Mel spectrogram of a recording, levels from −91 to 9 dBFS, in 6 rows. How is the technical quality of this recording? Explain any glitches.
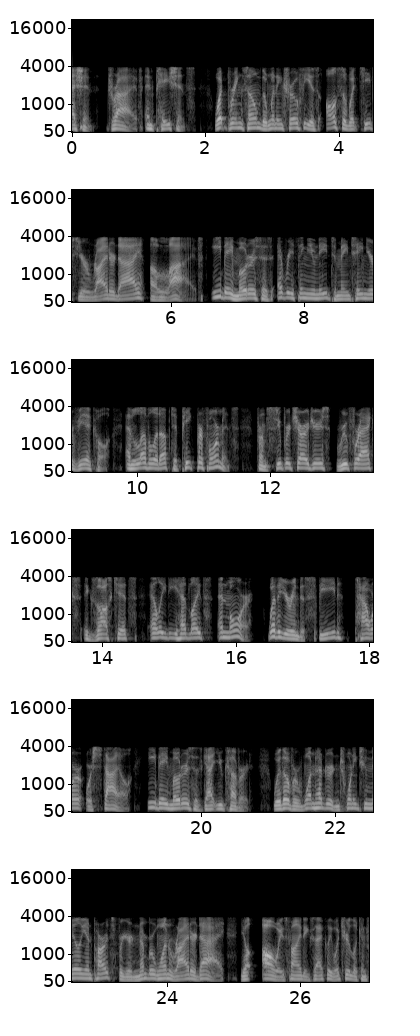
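Nothing in this recording jumps out as a glitch, so there's really nothing to explain here.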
